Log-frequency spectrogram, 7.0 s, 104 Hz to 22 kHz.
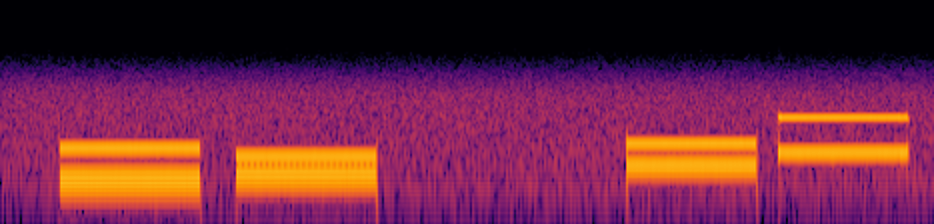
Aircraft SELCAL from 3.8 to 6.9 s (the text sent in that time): DJ-GR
